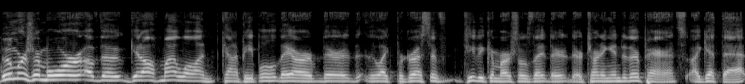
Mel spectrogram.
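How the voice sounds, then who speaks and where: A man with a fairly high pitch and a normal speaking voice talks at a fairly quick pace with ordinary pitch variation and hardly any pauses. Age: 60s. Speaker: radio host. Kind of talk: casual chat.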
